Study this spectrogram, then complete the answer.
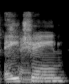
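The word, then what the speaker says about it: Achane: and Devon and actually I've heard his name pronounced a couple couple different ways recently there's achain yeah right there was when he came out of the draft it was all a chain is all I heard and then now I'm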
